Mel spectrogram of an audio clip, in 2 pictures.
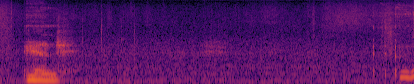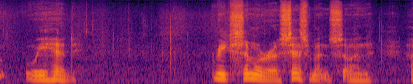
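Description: An elderly man speaks slowly and haltingly, close to a microphone, with long pauses.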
